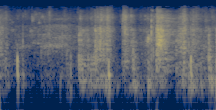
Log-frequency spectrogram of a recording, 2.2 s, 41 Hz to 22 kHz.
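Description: Irregular clunks, knocks and scraping as an old Suzuki DR125 dirt bike is dragged along the floor, its wheels seized so it barely rolls; a sharp click comes just after the start.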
